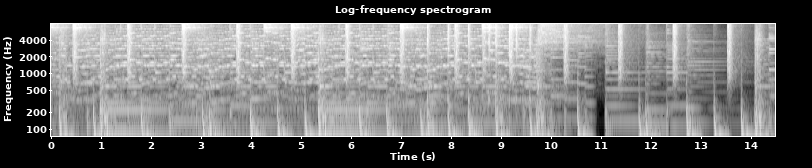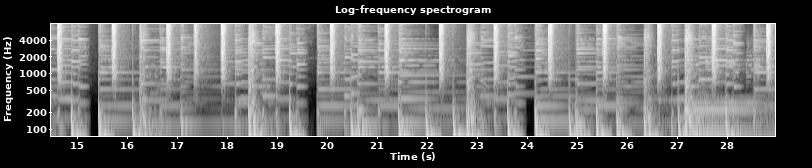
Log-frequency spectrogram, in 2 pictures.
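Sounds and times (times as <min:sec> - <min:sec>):
acoustic hip hop melody: 0:00.0 - 0:28.9.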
